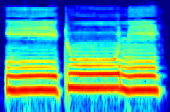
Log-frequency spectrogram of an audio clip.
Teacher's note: عند الابتداء نلاحظ أن ثالث حرف الفعل ضم ضما عارضا، إذن سنقوم بكسر همزة الوصل حال الابتداء، وبالتالي سيتبعها ياء مدية ساكنة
